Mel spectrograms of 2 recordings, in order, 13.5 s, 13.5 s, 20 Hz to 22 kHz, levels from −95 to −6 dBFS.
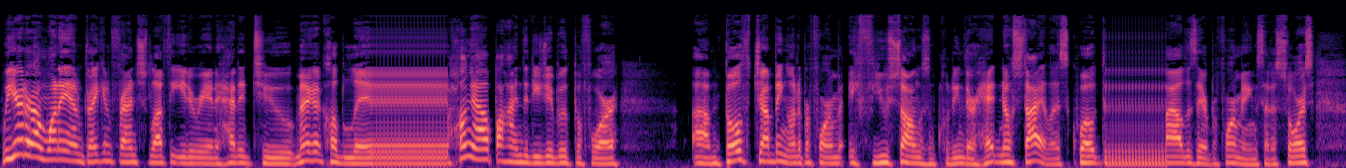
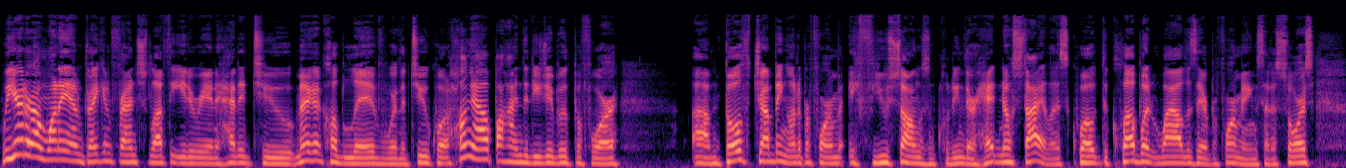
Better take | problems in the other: second | audio freezing; at 3.5 s for 0.5 s and at 11 s for 0.5 s

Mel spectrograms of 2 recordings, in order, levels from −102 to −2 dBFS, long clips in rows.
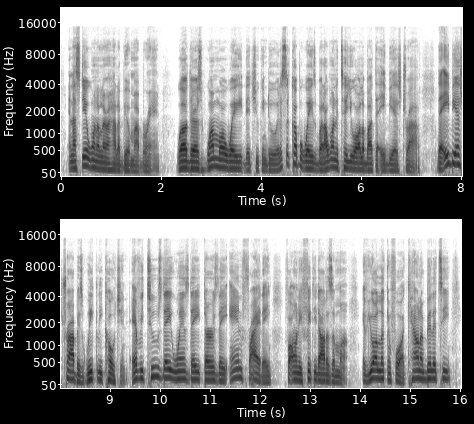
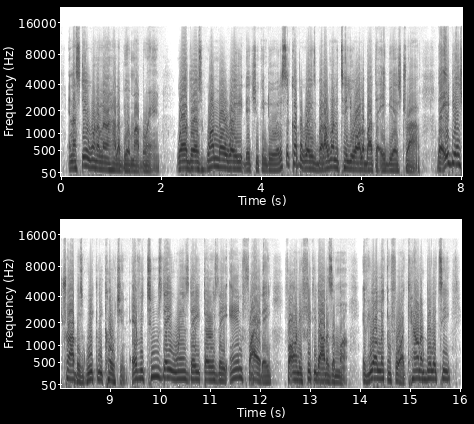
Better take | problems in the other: first | distortion; heavy; 7 dB below the speech

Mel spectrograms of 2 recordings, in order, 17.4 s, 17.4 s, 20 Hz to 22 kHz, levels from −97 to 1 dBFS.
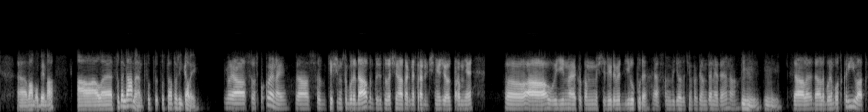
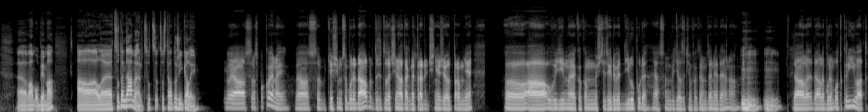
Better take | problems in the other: second | phone-call audio; poor line

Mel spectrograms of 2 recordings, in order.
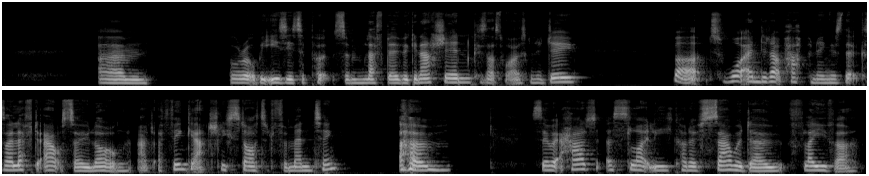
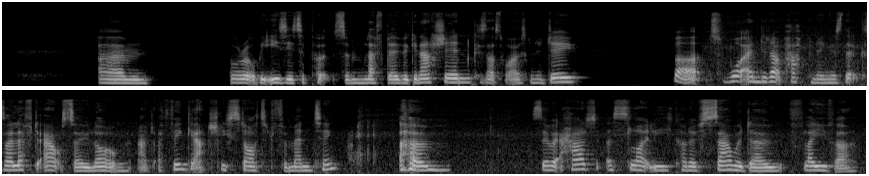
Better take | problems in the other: first | hiss; faint; from 7 s on; 20 dB below the speech

